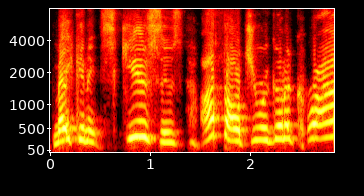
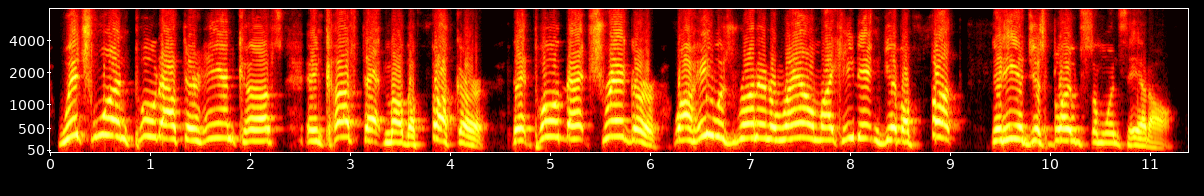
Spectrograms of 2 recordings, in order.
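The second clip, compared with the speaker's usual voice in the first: ordinary delivery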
